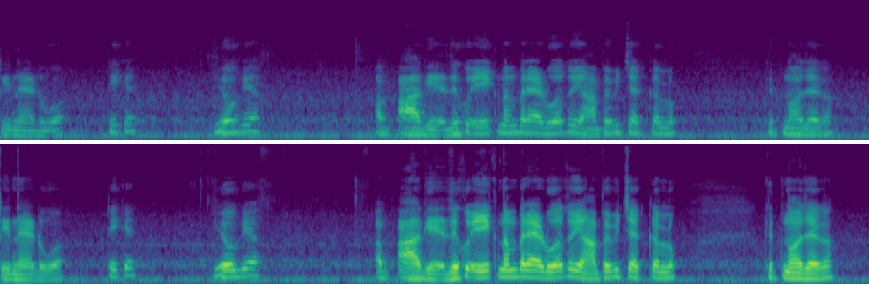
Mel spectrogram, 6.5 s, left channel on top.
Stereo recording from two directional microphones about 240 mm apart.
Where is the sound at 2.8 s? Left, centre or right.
Right.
